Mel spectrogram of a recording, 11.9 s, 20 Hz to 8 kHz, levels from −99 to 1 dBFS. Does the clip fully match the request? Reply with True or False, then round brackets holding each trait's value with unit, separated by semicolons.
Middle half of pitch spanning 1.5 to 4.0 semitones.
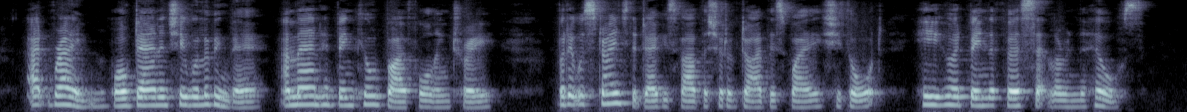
False (5.3 semitones)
